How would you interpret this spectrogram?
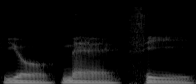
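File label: "yomethi", concatenated syllables; Affixing experiment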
